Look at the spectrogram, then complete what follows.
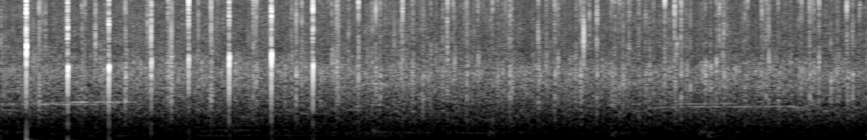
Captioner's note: applause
